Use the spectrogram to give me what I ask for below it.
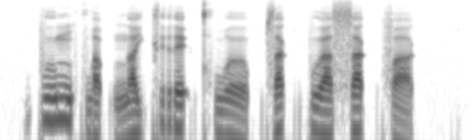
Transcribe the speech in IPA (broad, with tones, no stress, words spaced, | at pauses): puː˥˩mkwa˨˩p̚ na˦˥j kre˦˥ʔkʰwɤː˨˩p̚sa˥˩k̚ pu˧a̯sa˥˩k̚ fa˨˩k̚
